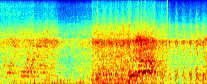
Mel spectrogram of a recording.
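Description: Diesel pro stock pulling tractor's engine running loud with a heavy low rumble, a voice talking over it; the rumble drops away near the end.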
